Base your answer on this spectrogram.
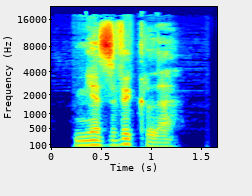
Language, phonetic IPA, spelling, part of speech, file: Polish, [ɲɛˈzvɨklɛ], niezwykle, adverb, Pl-niezwykle.ogg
